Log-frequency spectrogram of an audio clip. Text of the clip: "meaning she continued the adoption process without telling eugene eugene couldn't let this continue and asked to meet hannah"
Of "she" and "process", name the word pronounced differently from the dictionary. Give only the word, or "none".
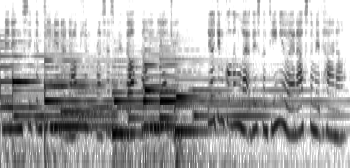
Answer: she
